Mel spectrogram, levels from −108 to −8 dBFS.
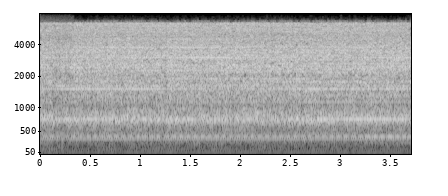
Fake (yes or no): no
